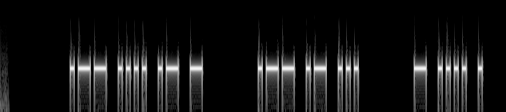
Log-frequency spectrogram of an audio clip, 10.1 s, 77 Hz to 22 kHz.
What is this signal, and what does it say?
Morse code, heard as a keyed tone, about 16 wpm, 700 Hz. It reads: WHAT WAS THE
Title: 2x Word-Spacing - Sentences from Top 300 Words - 15wpm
